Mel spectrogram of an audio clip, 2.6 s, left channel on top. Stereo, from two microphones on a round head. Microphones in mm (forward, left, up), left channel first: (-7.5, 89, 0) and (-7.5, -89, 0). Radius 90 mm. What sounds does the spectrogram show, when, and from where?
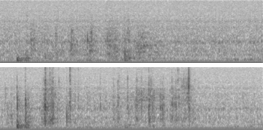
Only background noise.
